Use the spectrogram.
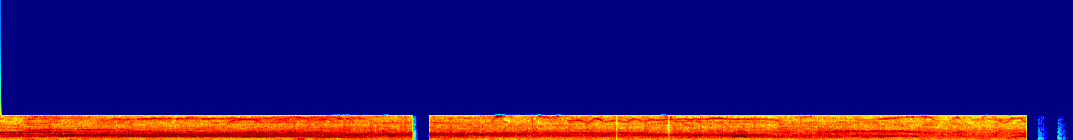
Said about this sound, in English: That was quite a crowd there at that rally, huh?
